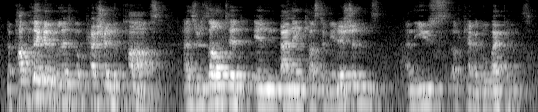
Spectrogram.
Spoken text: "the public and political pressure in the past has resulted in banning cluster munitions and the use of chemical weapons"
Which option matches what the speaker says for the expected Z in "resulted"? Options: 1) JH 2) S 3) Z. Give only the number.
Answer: 3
